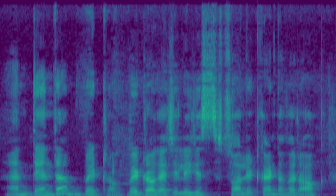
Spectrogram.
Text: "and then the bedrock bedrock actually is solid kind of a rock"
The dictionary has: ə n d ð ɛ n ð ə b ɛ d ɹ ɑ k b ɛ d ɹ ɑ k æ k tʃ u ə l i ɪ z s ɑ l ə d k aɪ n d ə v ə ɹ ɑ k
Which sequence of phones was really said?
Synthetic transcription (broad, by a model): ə n d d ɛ n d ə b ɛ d ɹ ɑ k b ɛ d ɹ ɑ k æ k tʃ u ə l i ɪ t s ɑ l ə d k aɪ n d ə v ə ɹ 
